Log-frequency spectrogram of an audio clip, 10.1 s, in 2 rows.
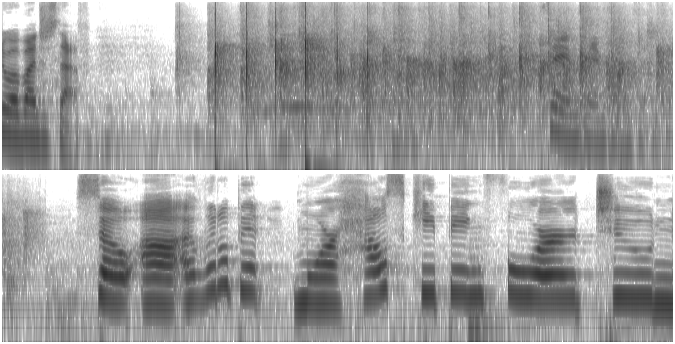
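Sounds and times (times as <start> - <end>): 
speech: 0.0 - 0.8, 4.1 - 5.0, 5.6 - 10.0
audience applause: 1.3 - 5.4.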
